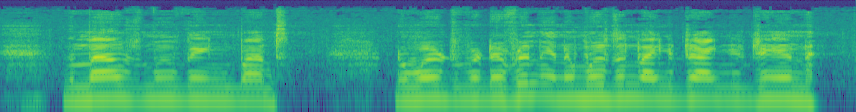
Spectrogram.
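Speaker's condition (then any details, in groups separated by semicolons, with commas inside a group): Cerebral palsy, severe; spastic type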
